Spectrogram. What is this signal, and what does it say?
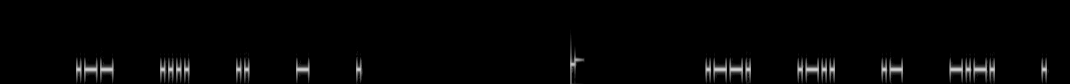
Morse code, heard as a keyed tone, about 29 wpm, spaced as for 14 wpm, 700 Hz. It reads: WHITE PLACE
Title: 4x Character Spacing - Top 300 Words - 30wpm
